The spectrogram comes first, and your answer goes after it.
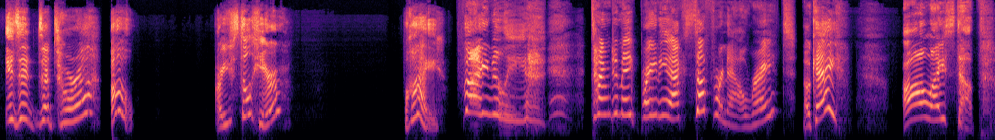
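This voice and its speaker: Childlike game villainess, plant powers, extremely high voice, dry close sound, blunt, sulky, gleefully menacing. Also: female voice, big pitch swings, slow, long pauses, bright, forceful tone, no room sound, heavily acted. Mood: sulky, annoyed. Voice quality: girlish, childlike. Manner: bratty, blunt, mischievous. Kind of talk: video game character voice lines.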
